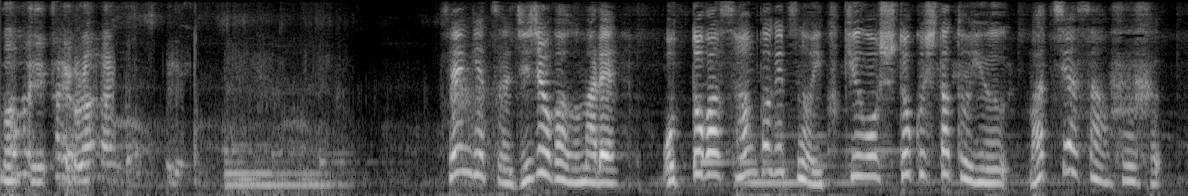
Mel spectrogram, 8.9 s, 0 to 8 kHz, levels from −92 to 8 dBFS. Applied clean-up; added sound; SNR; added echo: neural separator model SepFormer DNS4.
